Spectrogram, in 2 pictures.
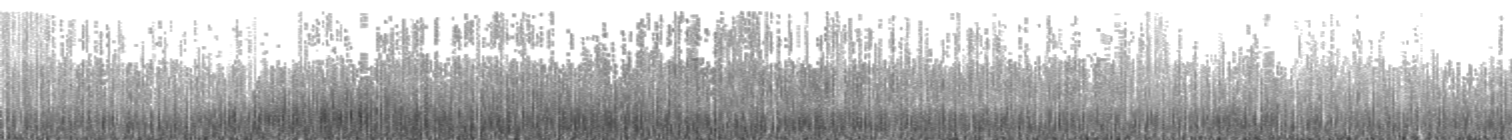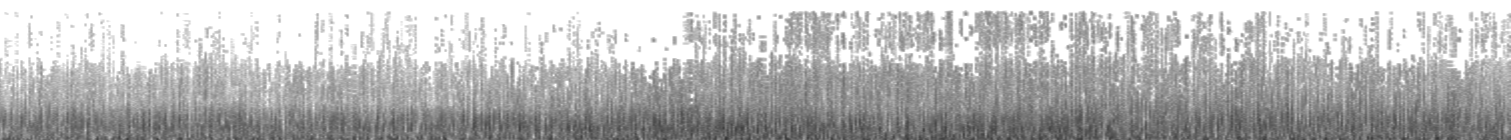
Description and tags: spectral bubbles
Like a semi-liquid material leaking into space :)
Audio recording under heavy spectral processing.
alien, artificial, digital, fluid, interface, machine, robot, sfx, spacehip, spectral, strange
